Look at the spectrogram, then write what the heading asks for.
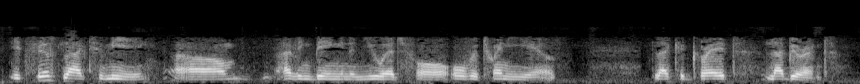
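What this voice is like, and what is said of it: French accent. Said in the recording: “because of my French accent that you don't understand”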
